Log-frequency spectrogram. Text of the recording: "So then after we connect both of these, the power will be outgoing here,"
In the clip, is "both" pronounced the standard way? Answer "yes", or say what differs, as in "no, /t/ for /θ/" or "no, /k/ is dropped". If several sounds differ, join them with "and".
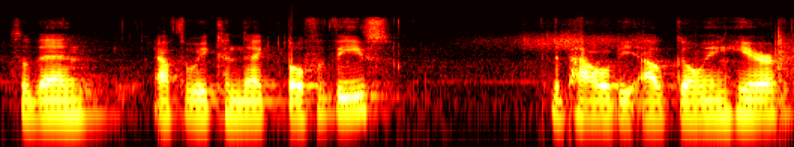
yes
